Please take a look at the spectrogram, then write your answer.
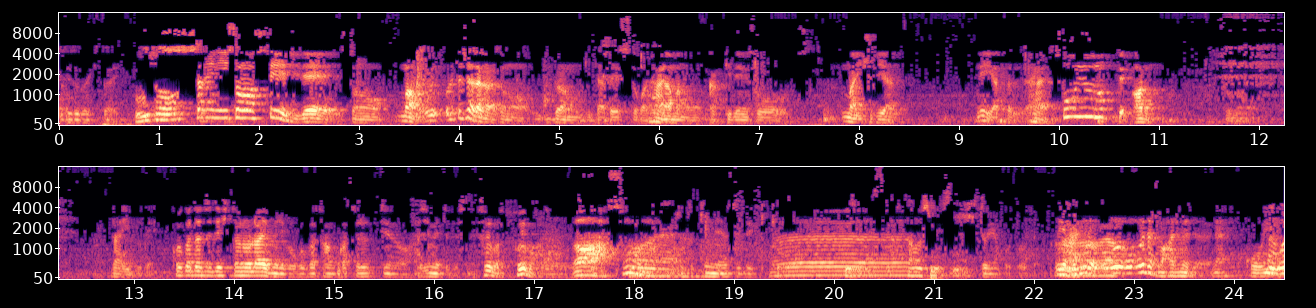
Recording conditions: busy venue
